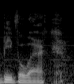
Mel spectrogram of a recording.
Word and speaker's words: Bivouac: I know you guys tell me I pronounced that incorrectly. But that's what it is. It is a Bivouac.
